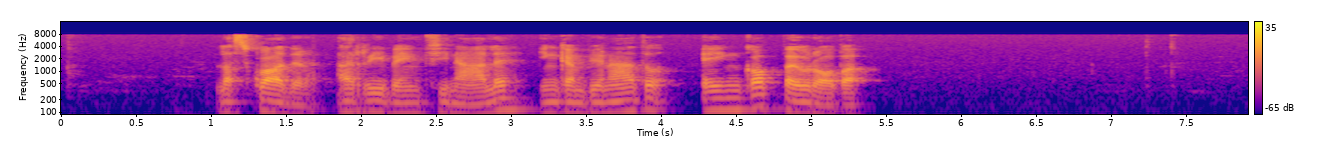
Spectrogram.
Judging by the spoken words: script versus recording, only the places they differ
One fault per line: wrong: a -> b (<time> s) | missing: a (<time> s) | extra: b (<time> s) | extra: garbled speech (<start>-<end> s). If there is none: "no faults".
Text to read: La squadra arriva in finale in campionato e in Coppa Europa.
no faults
